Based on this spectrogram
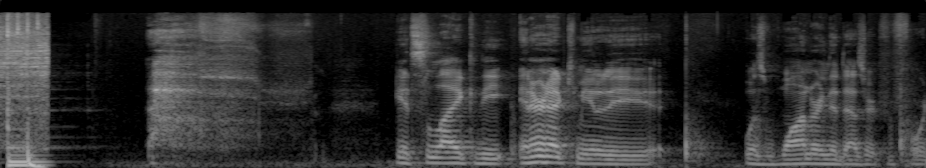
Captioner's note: upbeat pop music; sighing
